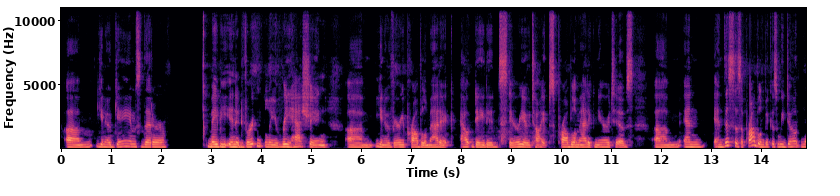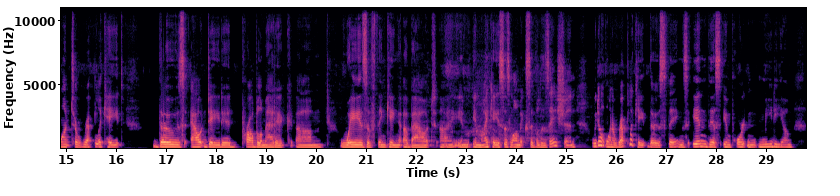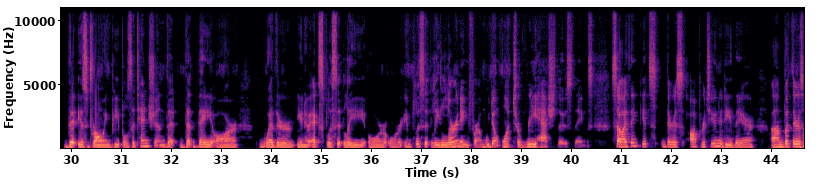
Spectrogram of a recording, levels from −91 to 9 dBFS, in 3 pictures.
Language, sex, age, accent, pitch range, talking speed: English, female, 50-69, American, 165-190 Hz, 125 wpm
